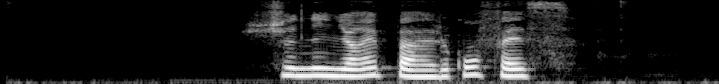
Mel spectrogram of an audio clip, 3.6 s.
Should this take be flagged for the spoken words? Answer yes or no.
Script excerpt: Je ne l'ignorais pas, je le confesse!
yes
